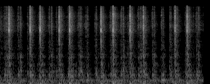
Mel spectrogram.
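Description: A fast, even run of sharp clicks, about seven a second, like keys being typed. It starts suddenly and cuts off abruptly near the end.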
